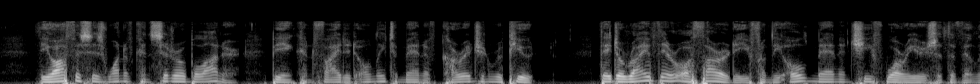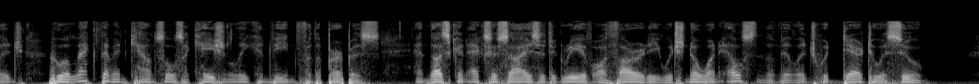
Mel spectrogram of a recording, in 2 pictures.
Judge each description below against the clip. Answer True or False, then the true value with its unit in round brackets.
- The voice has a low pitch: True (110 Hz)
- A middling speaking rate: True (180 wpm)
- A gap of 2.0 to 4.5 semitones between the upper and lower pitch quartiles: True (4.0 semitones)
